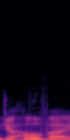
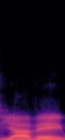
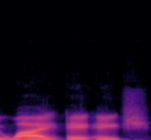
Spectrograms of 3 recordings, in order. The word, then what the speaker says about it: Yahweh: And this is why where was confusion for many years about the exact pronunciation of the Tetragrammaton, YHWH, some mistakenly pronouncing the name Jehovah instead of Yahweh, or it's really pronounced Yahweh, which is basically YAHVEH.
